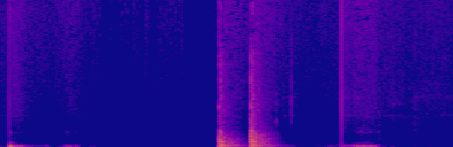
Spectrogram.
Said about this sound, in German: Also ich klopfe, also ein normales Klopfen ist dreimal. Tock, tock, tock. Bei mir. Nee, ja, zweimal. Dreimal ist ein normales Klopfen.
